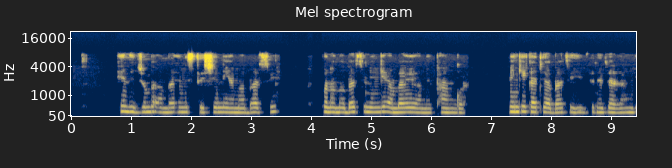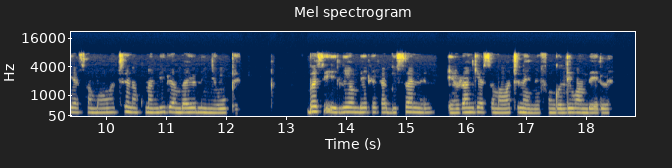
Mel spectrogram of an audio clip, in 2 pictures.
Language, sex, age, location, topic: Swahili, male, 18-24, Nakuru, finance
